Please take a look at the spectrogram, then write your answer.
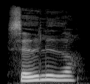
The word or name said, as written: sædleder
